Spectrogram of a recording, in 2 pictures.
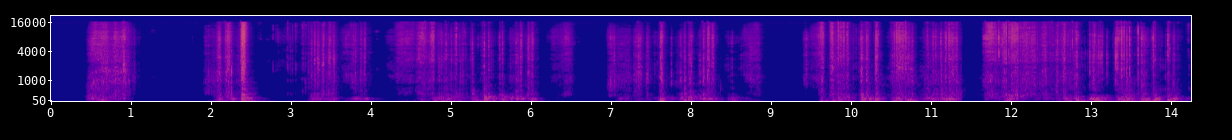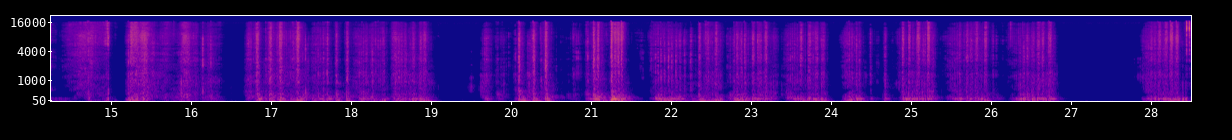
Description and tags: Pasos sobre la nieve
caminando, crack, crunch, footstep, ice, nieve, pasos, snow, snowy, step, walking, winter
